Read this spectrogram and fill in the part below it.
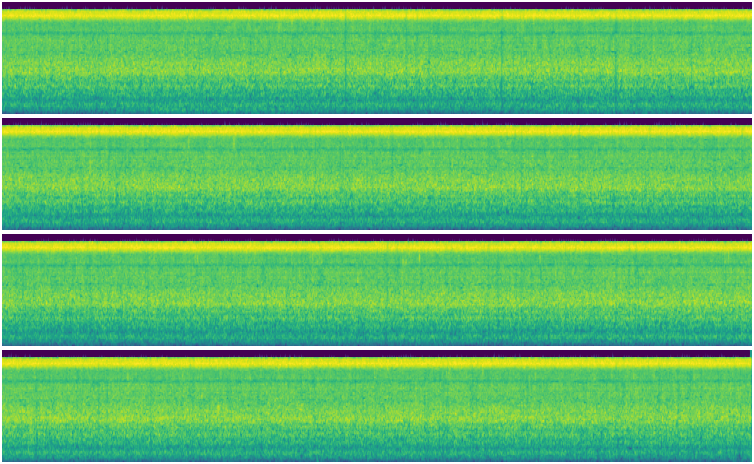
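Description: Rainwater splashes off a metal roof edge onto the ground.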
